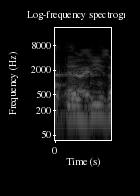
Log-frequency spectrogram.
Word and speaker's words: Aziz: The whole rest of that cast is so talented that it's like, well, except for Aziz Ansari, because, you know, we do not like him. Isn't that his name, right? Am I butchering his name? – Aziz, yeah.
